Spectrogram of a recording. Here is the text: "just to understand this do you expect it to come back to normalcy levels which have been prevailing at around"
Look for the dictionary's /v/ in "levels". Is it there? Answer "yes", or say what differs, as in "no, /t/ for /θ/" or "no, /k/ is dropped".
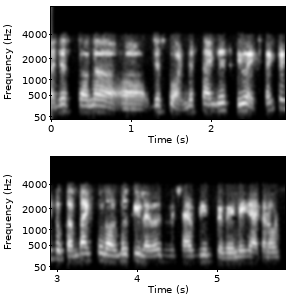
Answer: yes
